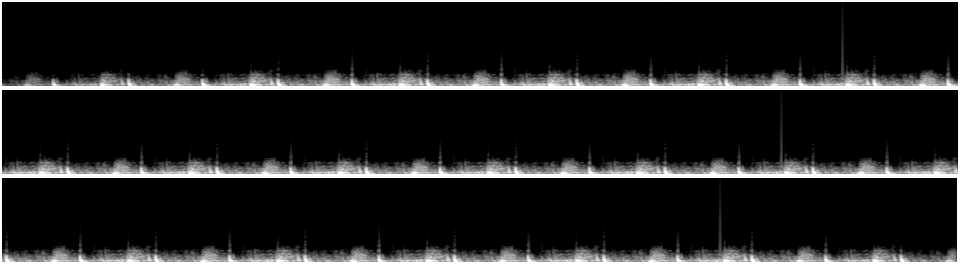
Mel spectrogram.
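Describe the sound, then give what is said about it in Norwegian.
A steady, rapid heartbeat, each beat carrying a continuous harsh whooshing holosystolic murmur lasting from the first to the second heart sound, caused by a ventricular septal defect (a hole in the wall between the heart's ventricles). It repeats evenly with no talking. “Dette er eksempel på en lyd som representerer et hull i ventrikkelskilleveggen, en ventrikkelseptumdefekt eller VSD.”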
